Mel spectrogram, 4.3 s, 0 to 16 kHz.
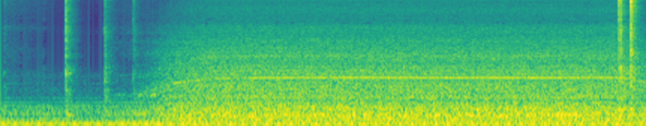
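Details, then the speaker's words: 2008 Blue Bird All American RE CNG school bus, driver's heater controls, main heat/defrost. After switch clicks the blower spins up to a steady, even rush of air with no rattle or squeal; normal blower fan operation. "Then we have the main heat. This is a defrost."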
